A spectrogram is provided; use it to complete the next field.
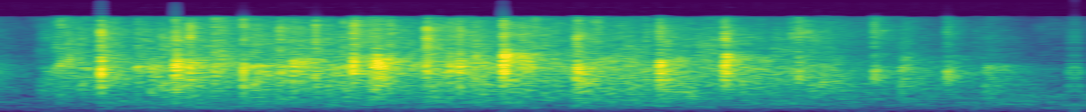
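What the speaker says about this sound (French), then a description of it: "Il faut les applaudir s'il vous plaît." An audience at a university gathering applauds the newly elected student union bureau members, a full burst of many hands clapping that swells quickly and holds steady with scattered sharper claps standing out.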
